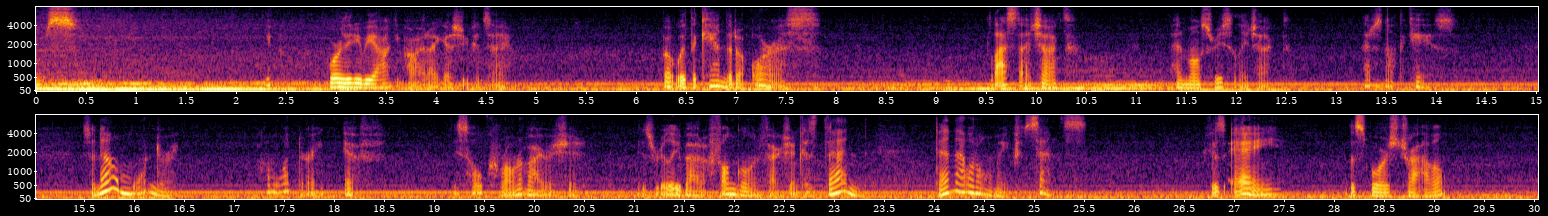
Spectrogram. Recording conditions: background noise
